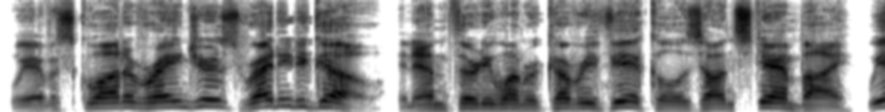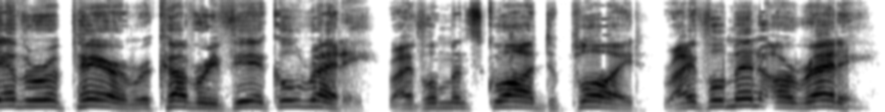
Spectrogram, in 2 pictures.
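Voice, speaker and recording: An American military intelligence officer in a war strategy game. His voice sits a little high for a man and is recorded very dry. He reports in a clipped, dutiful, businesslike manner, like an official announcer addressing a commander. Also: a bit bright, no echo.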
